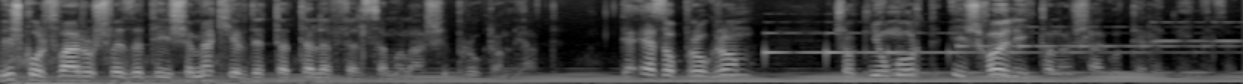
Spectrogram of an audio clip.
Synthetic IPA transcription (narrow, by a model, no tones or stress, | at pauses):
miʃko̞rsʋaːɾo̞ʃʋɛzɛt̪eːʃɛmɛkhird̪ɛt̪ːɛt̪ːɛlɛfɛlsaːmolaːʃipro̞ɡrɒmja̰ːt̪ | d̪ɛʔɛzɒpro̞ɡrɒm | t͡ʃɒkɲo̞mo̞rt̪eːʃhɒjleːk̚t̪ɒlɒnʃaːɡot̪ɛɾɛd̪meːɲɛz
